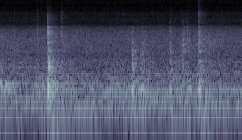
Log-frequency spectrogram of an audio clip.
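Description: Dahi vada fritters sizzle steadily in hot oil in a pan, with a few soft clinks and scrapes as they are turned, the frying hiss low and continuous throughout.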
